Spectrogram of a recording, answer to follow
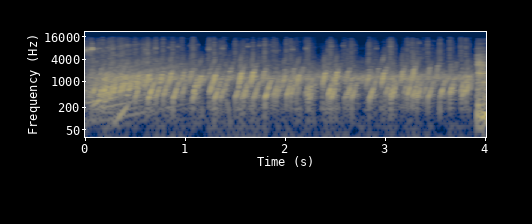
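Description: Logo-sting sound effect: a quick run of short rising synthesized chirps, several a second, over a faint hiss, ending abruptly.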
